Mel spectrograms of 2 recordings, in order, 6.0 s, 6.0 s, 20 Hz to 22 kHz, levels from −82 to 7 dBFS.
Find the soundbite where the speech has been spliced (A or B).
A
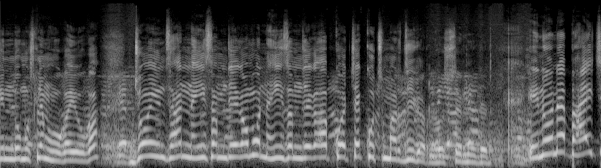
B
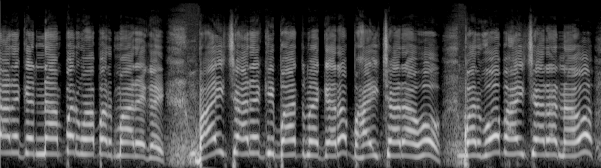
A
